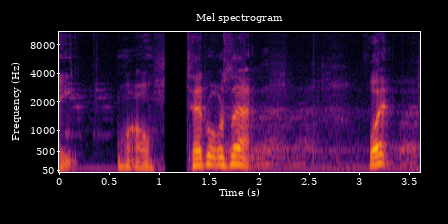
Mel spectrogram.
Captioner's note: computer sound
